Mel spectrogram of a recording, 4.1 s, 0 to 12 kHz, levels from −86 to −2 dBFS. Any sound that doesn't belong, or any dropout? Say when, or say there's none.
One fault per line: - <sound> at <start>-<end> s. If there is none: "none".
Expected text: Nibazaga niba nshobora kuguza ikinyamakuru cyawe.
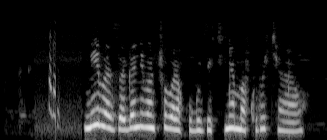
- chirp at 0.6-0.8 s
